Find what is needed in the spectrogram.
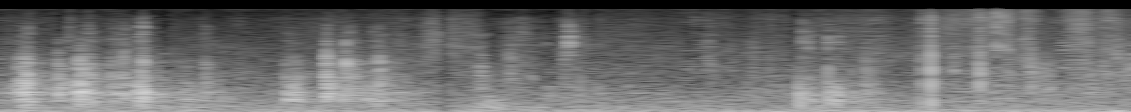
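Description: Paper rustling and small handling clicks at a table, as a folded slip is drawn from a box and opened.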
